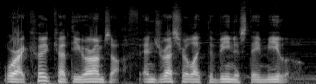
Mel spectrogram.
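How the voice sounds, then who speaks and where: A man voicing a cold, methodical killer narrating calmly and deliberately in a visual novel. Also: mid-range voice, faint music behind, lightly acted. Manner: calm, deliberate. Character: cold methodical male killer musing over his ritual.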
